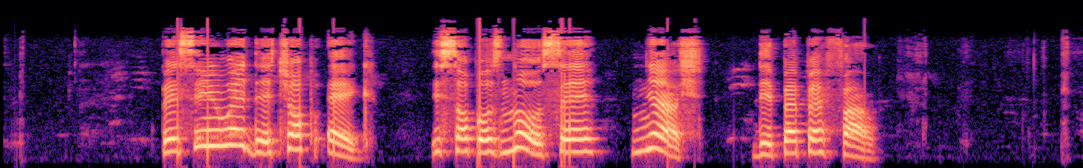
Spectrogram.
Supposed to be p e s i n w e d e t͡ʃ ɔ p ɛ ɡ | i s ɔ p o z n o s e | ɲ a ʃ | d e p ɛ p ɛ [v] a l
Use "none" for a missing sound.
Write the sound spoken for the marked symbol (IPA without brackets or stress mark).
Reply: f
